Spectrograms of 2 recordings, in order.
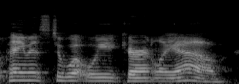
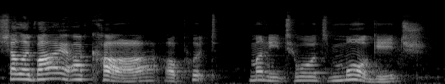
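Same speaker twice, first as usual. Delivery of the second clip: fake, hoity-toity posh English accent; 4 dB louder than usual. Reading a submitted question aloud: put-on English accent. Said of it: "I did an English accent".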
